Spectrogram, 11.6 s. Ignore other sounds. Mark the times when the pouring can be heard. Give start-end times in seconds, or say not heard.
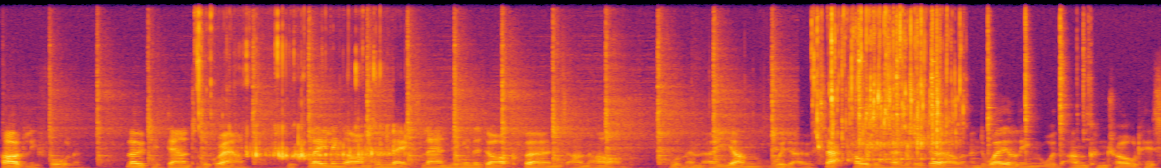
1.9-4.1, 8.1-9.7.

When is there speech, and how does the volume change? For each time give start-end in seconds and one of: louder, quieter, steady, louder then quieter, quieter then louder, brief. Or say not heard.
0.0-11.5 steady.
